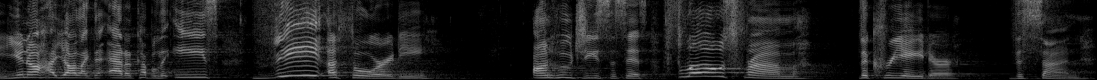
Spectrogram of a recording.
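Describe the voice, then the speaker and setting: A woman's voice: on the high side, a bit bright. A woman pastor preaching a sermon, stretching out key words for emphasis and tossing casual asides to the congregation. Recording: long reverb of a sanctuary.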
